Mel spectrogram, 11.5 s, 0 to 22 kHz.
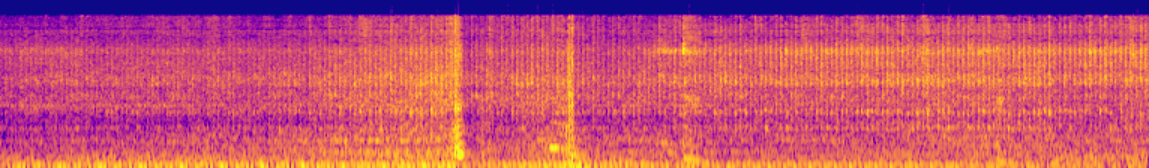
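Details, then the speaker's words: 2021 Mitsubishi Canter 136 PS HDL diesel, 78,000 km, rough unstable idle: low irregular knocking about one lurch a second, revs sagging and hunting; idle had to be lowered to around 550 rpm. "u mau turun itu jeglek dulu teman-teman, ada jeglek dulu baru antang begitu, baru turun."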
